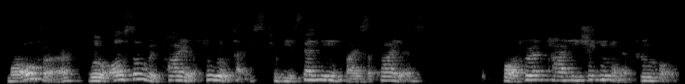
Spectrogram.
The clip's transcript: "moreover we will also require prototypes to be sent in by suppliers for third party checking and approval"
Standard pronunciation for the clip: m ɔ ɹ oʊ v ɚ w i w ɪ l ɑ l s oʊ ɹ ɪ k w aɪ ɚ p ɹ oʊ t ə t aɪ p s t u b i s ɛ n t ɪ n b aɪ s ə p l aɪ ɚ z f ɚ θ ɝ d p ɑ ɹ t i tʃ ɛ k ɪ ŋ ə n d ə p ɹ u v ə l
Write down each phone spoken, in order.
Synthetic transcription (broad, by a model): m ɔ ɹ oʊ v ɚ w w ɪ l ɑ l s oʊ ɹ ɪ k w aɪ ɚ ɹ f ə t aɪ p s t u b i s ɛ n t ɪ n b aɪ s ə p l aɪ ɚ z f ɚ f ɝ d p ɑ ɹ t i tʃ ɛ k ɪ ŋ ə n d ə p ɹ u v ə l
